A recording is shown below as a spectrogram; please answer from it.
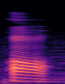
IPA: ɒ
